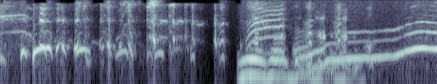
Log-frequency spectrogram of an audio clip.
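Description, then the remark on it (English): Choppy laughter and chatter give way to a cat's long, low, rumbling purr or growl that rises in pitch and holds steady until the end, fairly loud. “Somebody over there purring.”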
